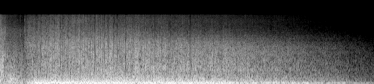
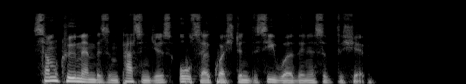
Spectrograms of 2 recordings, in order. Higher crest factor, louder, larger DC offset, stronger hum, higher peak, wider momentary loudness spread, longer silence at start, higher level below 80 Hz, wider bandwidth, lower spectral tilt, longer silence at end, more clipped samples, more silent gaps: second, 4 dB vs 18 dB; first, -7 LUFS vs -27 LUFS; neither; neither; first, 0 dBFS vs -10 dBFS; about the same, 14 LU vs 14 LU; second, 0 s vs 0.35 s; first, -8 dBFS vs -44 dBFS; about the same, 11 kHz vs 11.5 kHz; about the same, -7 dB/octave vs -6.5 dB/octave; second, 0.05 s vs 0.95 s; first, 20% vs under 0.1%; neither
